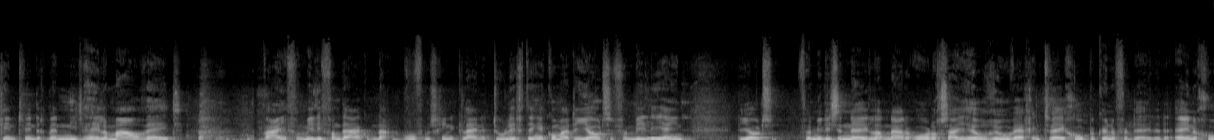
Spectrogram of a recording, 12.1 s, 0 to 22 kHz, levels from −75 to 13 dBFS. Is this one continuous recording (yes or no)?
no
